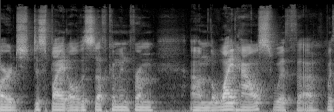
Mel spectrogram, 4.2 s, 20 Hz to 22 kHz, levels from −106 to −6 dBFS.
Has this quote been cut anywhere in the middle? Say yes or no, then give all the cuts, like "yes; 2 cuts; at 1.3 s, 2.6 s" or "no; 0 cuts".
no; 0 cuts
